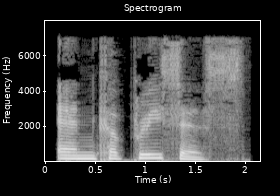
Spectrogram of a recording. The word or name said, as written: encopresis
